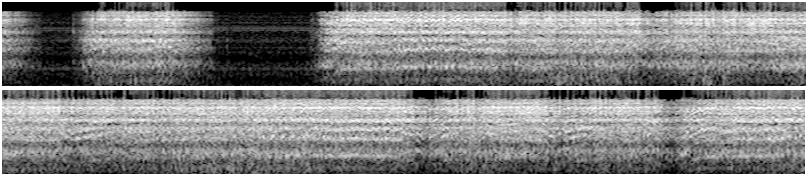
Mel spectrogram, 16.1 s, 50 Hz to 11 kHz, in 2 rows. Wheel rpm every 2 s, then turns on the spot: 70, 80, 190, 170, 180, 190, 160, 150.
none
